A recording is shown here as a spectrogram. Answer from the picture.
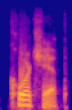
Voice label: "courtship", American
